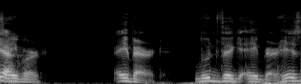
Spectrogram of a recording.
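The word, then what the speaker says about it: Åberg: Oberg.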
